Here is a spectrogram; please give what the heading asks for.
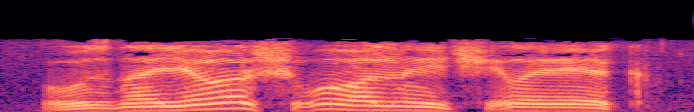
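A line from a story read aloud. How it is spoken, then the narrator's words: Muffled question, laughing. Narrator (Russian): глухо спросил приказчик и засмеялся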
